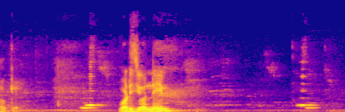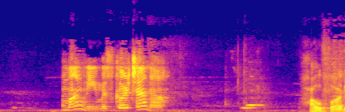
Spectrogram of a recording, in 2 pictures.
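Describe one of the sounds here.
A phone gives a short two-note chime.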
